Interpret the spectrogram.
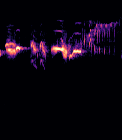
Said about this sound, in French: Voici maintenant les oiseaux mélodistes, qui nous charment par leur musicalité et leur sens de l'improvisation.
